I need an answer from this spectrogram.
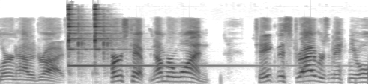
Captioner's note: bell rings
